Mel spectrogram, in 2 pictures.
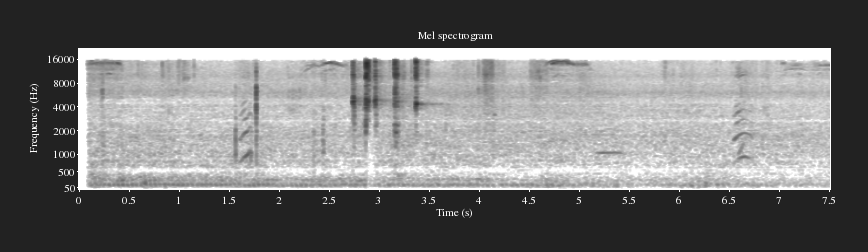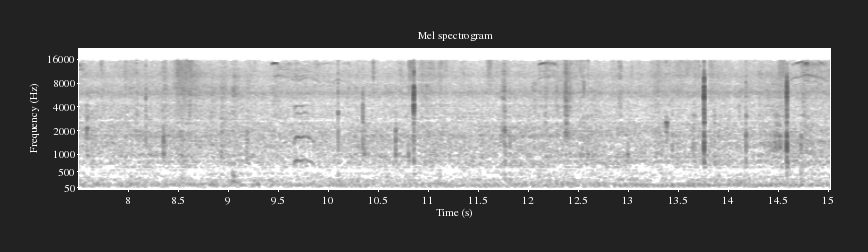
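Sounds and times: baby monkey squeak: 0:01.6 - 0:01.8, 0:02.6 - 0:03.6, 0:06.5 - 0:06.8
sharp clicks: 0:01.7 - 0:03.6.

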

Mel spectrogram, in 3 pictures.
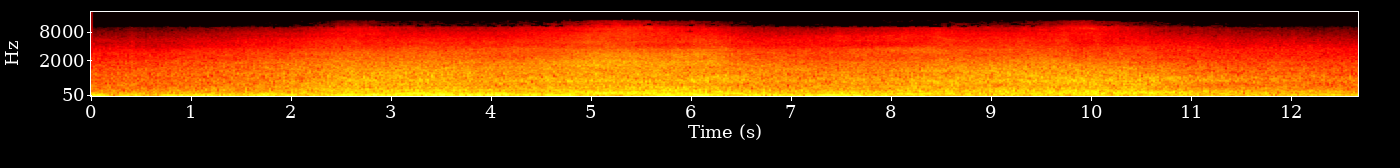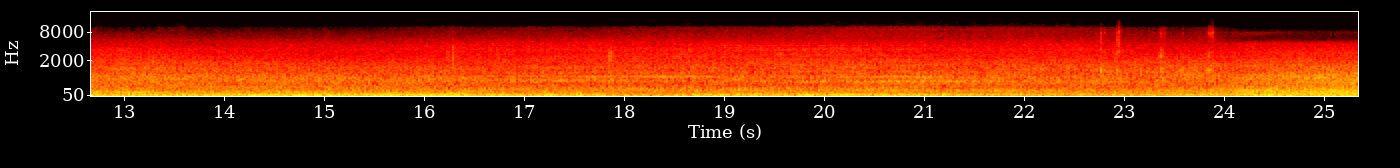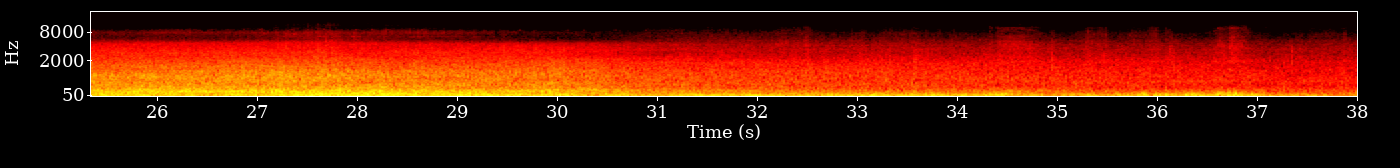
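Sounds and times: car engines: 0:00.0 - 0:38.0
vehicle passing close by: 0:00.8 - 0:12.1.

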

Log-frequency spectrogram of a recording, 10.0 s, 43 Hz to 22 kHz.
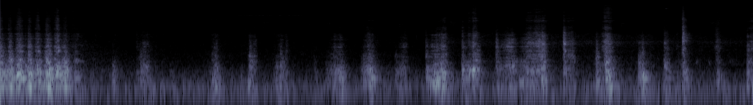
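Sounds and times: hand scraper rasping: 0:00.0 - 0:01.1, 0:04.4 - 0:08.6.

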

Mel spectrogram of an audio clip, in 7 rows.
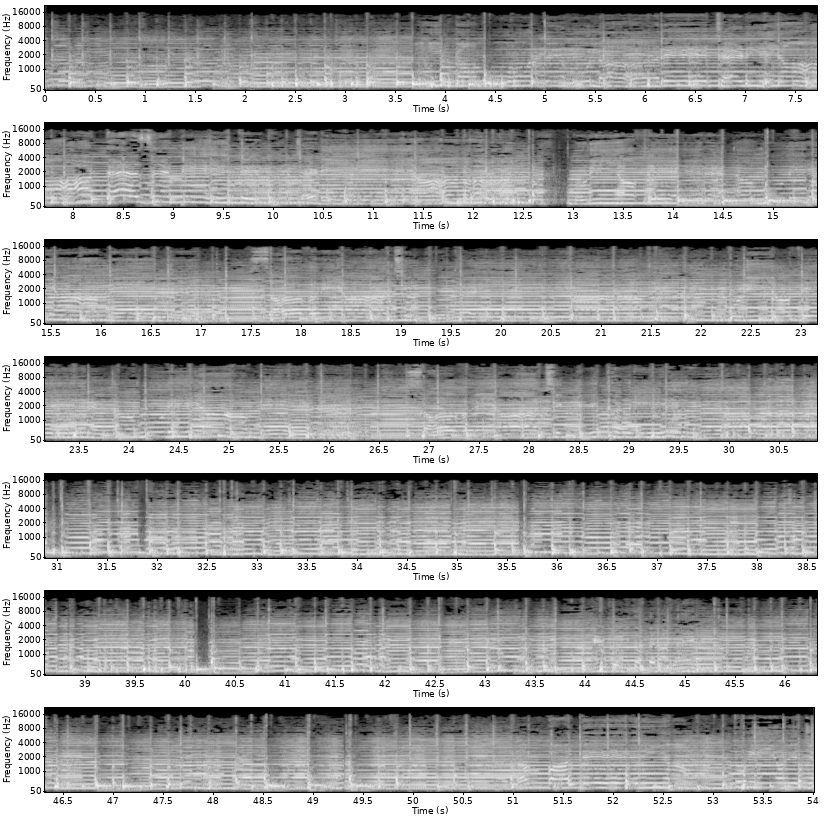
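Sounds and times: harmonium chords and melody: 0:00.0 - 0:54.0
tabla rhythm: 0:00.0 - 0:54.0.

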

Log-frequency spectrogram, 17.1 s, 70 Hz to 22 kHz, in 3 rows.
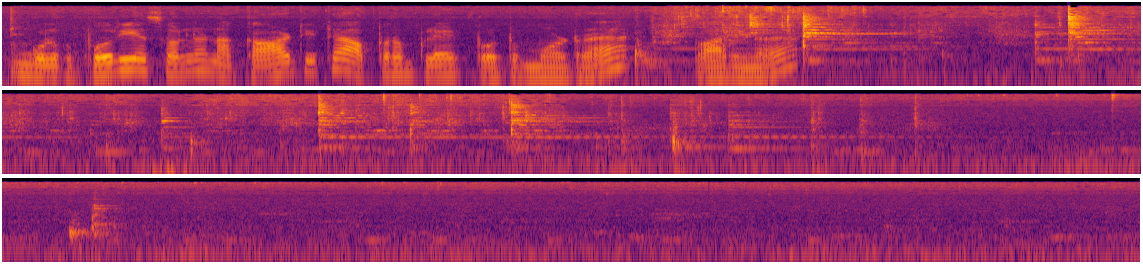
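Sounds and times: popcorn kernels rattling: 0:03.2 - 0:10.4
spoon knocking against metal pot: 0:03.2 - 0:10.6, 0:11.7 - 0:12.2
steady hiss: 0:03.2 - 0:15.3.

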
